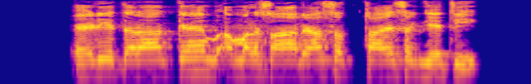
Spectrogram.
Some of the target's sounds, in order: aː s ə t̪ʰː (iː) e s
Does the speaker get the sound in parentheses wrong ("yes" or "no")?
yes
